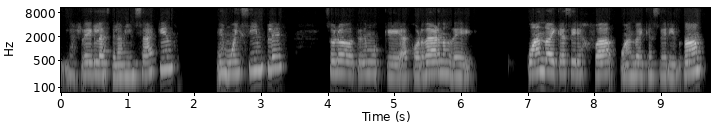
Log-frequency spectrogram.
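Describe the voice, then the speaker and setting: A woman teaching Quran recitation rules in a patient, step-by-step way, slowly modelling each pronunciation. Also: on the high side. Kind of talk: online tajweed lesson. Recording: tinny phone-like audio.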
